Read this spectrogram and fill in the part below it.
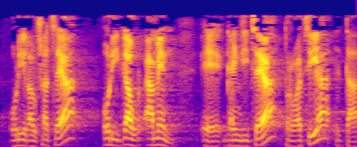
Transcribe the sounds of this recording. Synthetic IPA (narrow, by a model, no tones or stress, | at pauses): o̞ɾiɣawsat͡se̞a | o̞ɾiɣawɾame̞ŋ | ɡajnd̪it͡se̞apɾo̞β̞at͡siae̞t̪a̰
